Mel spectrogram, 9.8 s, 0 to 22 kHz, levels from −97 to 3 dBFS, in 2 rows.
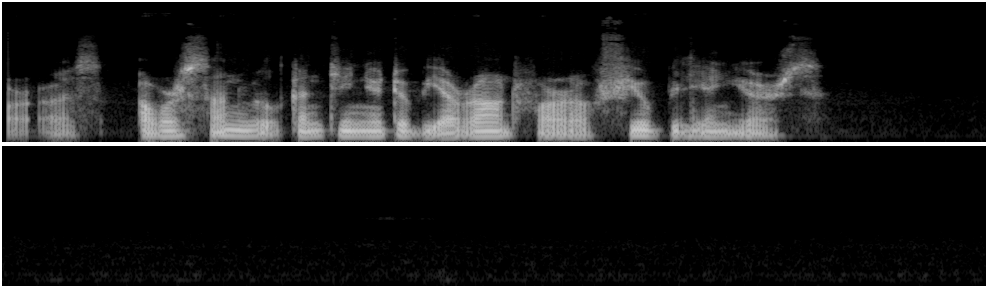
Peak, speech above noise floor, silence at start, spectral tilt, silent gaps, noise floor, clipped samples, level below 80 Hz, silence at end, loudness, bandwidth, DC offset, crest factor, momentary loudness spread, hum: -6 dBFS; 60 dB; 0.05 s; -7.5 dB/octave; none; -86 dBFS; under 0.1%; -68 dBFS; 5.75 s; -27 LUFS; 7.2 kHz; under 0.1%; 26 dB; 12 LU; none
